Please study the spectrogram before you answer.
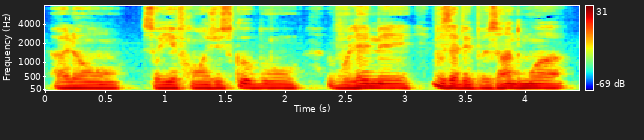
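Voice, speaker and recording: A man's voice: lowish voice, flat delivery, unhurried, mellow, slightly rough. A man voicing a gracious, teasing royal princess in an audiobook story, raised to a lighter, playful tone.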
